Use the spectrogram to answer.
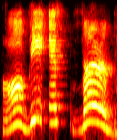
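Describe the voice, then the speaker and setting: A woman's voice: high voice, expressive, bright, forceful tone, lo-fi sound. A woman teaching English to a child one-on-one, speaking patiently, repeating words and praising answers. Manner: patient, slow, repeats words for the learner to copy.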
